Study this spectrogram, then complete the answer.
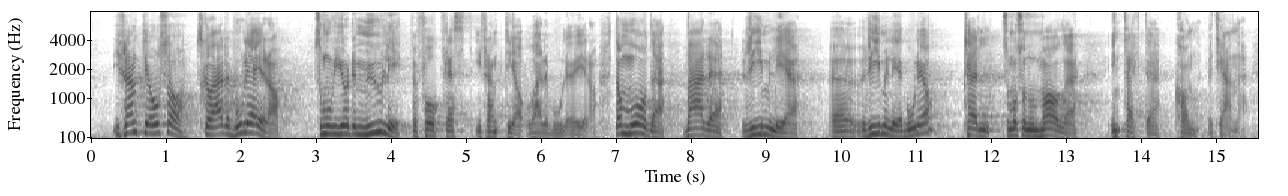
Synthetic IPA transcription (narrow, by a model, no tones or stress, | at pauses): ʔɪfɾɛmt̪ʰiːɑɔsːɔskɑʋæːɾəbuːlɪœʏəɾə̰ | sɔmɔʋɪjøːɖɛmʉːlɪfɔɾfɔlkflɛst̪ɪfɾɛmt̪ʰiːə̰ʔɔʋæːɾəbuːlɪ̰œ̰ʏə̰ɾɑ̰d̪̥ɑːmɔd̪ɛʋæːɾəɾiːməlɪə | ɾiːməlɪəbuːlɪɑ | t̪ʰɪlsɔmɔsɔnʊɾmɑːlə | ʔɪnt̪ʰɛkt̪əɾkʰɑnbət̪ʰjḛːnə̰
